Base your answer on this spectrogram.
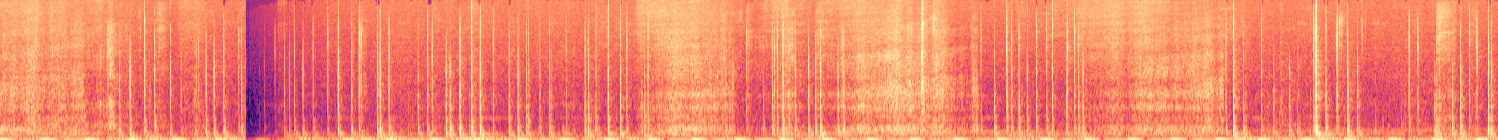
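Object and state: Hardcover book.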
